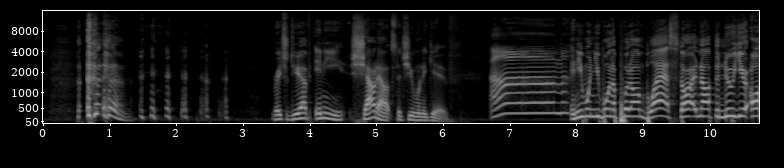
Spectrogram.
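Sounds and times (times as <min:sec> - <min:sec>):
short coughs and throat-clearing: 0:00.5 - 0:01.6
harsh cough: 0:00.5 - 0:02.6
speech: 0:00.8 - 0:02.2, 0:03.5 - 0:07.1, 0:07.9 - 0:10.7.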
